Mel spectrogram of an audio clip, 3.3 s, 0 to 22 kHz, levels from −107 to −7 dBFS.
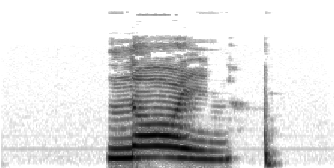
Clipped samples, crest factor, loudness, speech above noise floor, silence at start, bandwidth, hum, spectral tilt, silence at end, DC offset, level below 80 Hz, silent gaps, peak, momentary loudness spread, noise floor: under 0.1%; 12 dB; -11 LUFS; 74 dB; 1.1 s; 8 kHz; none; -6.5 dB/octave; 0.65 s; under 0.1%; -60 dBFS; none; -2 dBFS; 21 LU; -84 dBFS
